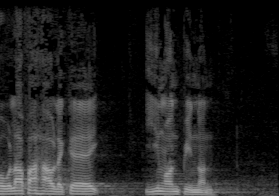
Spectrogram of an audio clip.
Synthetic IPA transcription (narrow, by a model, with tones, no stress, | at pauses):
mo˨wlaː˧faː˥ɦaː˧wlɪ˨kːɛː˧ | jiː˨˧ŋɔː˧npiː˨nlɵ˨˩n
